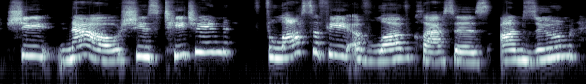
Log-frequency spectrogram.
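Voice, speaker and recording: A woman speaking as a writer guest in a casual, candid interview, informal and animated in manner. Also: sits high, takes it slowly. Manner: animated, informal, swearing, self-deprecating.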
